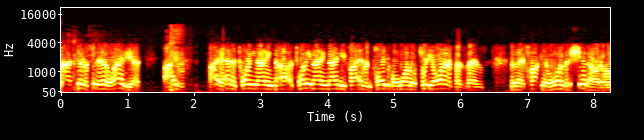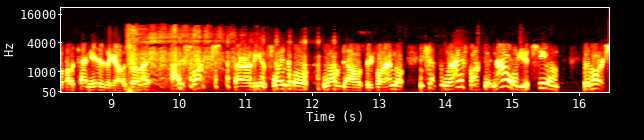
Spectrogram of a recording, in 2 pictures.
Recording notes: Phone calls and listener email.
